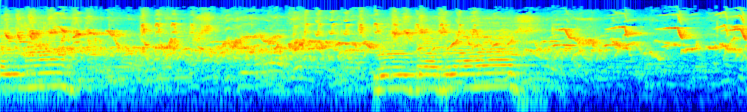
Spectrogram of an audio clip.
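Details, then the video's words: White-rumped shama singing in a caged bird contest it won twice: clear, sustained whistled notes with strong, even tones, broken by rapid sharp twitters and downward-slurred phrases. "Aksi Murai Batu"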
